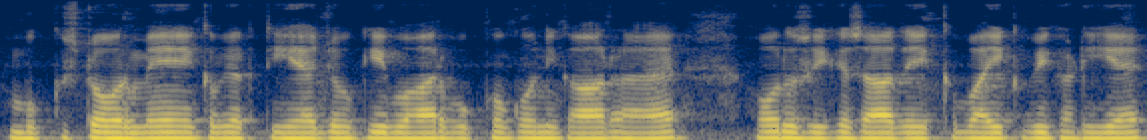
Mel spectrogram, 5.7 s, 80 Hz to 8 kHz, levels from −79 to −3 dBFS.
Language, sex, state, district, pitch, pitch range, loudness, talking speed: Hindi, male, Chandigarh, Chandigarh, 125 Hz, 120-125 Hz, -15 LUFS, 240 wpm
